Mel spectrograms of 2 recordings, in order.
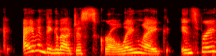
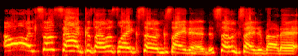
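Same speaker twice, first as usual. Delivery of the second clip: laughing; 7 semitones higher, 5 dB louder than usual. Real, not acted. Laughing at lost thought.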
